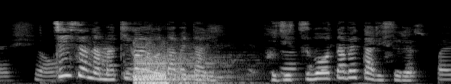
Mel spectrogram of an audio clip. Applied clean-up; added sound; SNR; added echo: classical method WPE with log-MMSE.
